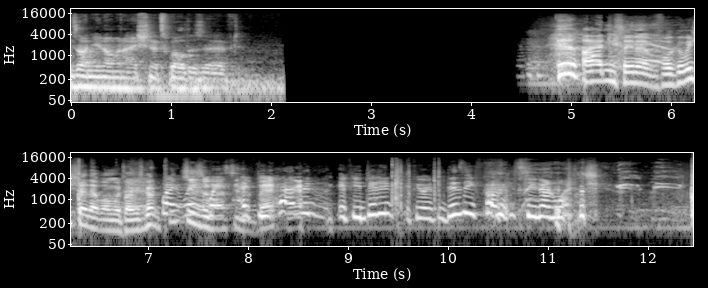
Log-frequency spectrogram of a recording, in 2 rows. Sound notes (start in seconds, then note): 4.7 both laughing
